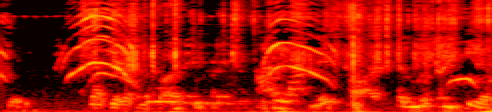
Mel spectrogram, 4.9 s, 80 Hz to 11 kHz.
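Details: Two-week-old kittens, 16 days old, indoors, legs growing stronger and unwilling to stay in their box; three high, arching mews spaced about two seconds apart, with low room hum and faint background noise.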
